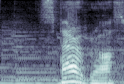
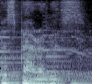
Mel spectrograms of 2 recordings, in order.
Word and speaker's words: asparagus: Sparagrass was a cheeky mispronunciation of asparagus.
